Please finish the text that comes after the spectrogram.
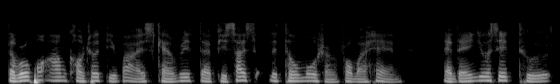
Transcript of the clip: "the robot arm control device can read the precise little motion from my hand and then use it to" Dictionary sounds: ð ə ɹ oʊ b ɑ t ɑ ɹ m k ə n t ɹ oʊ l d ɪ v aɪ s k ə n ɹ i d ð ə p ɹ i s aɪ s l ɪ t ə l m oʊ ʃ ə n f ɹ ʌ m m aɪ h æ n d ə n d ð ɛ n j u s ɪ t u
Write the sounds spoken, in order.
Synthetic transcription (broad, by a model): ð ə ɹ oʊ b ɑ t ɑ m k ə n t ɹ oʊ d ɪ v aɪ s k ə n ɹ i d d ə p i s aɪ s l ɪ t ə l m oʊ ʃ ə n f ɹ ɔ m m aɪ h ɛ n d ə n d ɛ n j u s ɪ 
